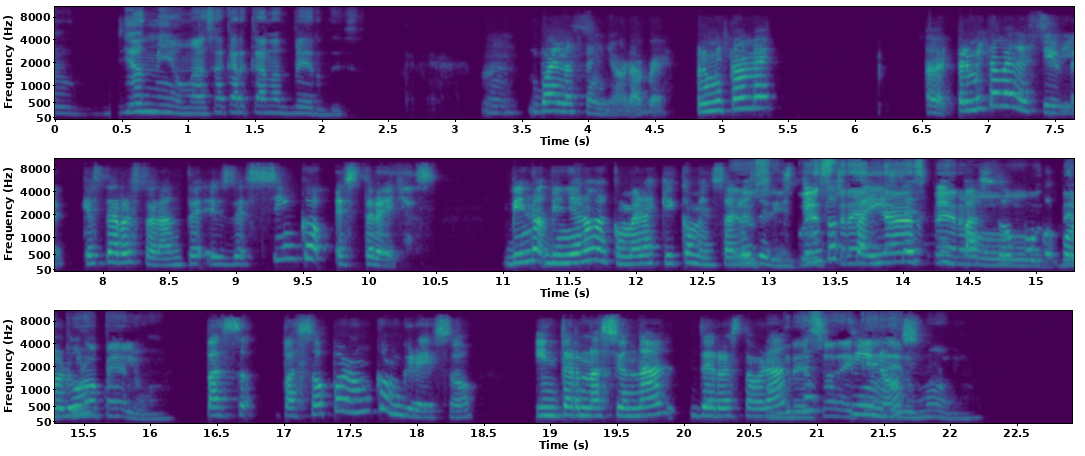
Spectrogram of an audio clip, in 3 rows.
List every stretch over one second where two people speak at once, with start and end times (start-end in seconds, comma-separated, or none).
12.6-15.6, 20.6-21.8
